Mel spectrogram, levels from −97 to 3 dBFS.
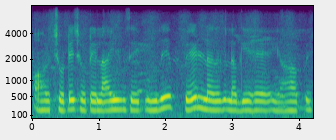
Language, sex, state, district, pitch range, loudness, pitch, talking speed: Hindi, female, Maharashtra, Gondia, 195-210 Hz, -13 LUFS, 200 Hz, 170 wpm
